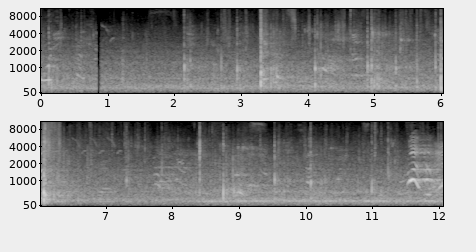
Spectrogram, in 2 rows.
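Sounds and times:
tennis ball hit by rackets: 2.1 - 6.5
tennis ball bouncing on hard court: 2.1 - 10.4.

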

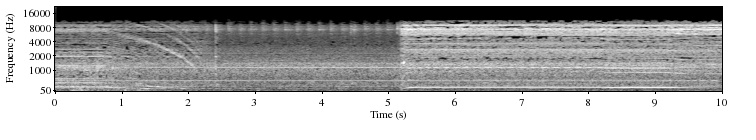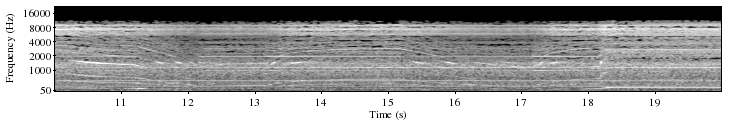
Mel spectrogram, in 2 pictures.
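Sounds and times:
spindle motor whining: 0.0 - 2.6, 5.2 - 20.0.

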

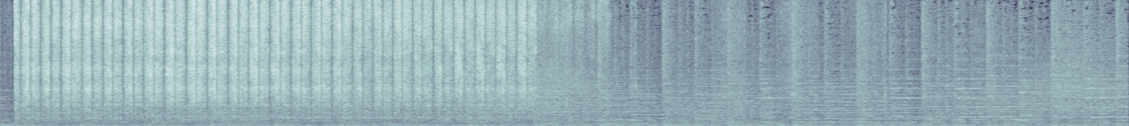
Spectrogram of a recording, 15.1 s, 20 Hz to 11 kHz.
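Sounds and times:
sanding strokes on plastic: 0.2 - 8.2.

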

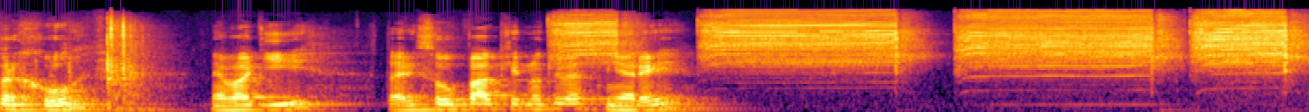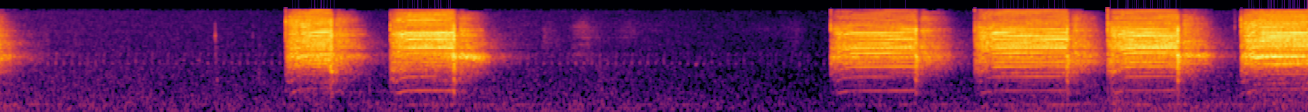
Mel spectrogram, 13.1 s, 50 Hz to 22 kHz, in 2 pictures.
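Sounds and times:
cordless screwdriver motor whining: 2.8 - 6.6, 8.0 - 9.0, 10.7 - 13.0.

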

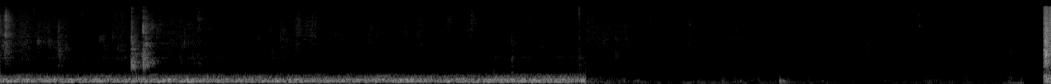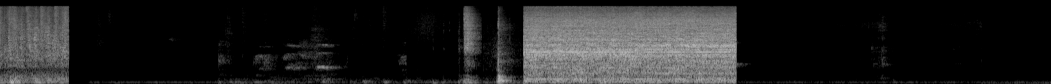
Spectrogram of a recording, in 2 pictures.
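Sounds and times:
blow dryer running: 15.8 - 17.9.

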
